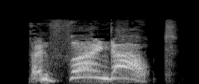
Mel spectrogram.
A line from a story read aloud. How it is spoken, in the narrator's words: Skema shouted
